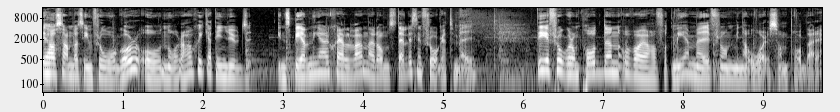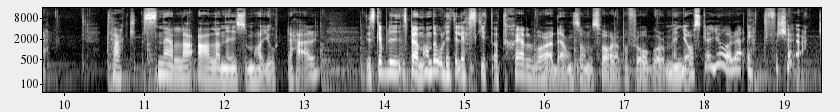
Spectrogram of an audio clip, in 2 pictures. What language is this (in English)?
Swedish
